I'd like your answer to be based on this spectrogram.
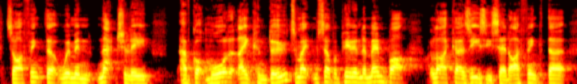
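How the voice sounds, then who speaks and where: A man talking casually in rough, slangy, chav-like street talk as a panel guest. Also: medium pitch, moderate pace. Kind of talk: casual chat.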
